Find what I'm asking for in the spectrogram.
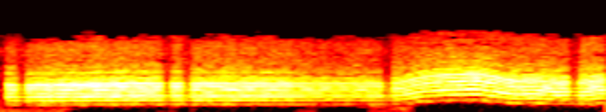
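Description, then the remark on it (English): A small boat engine is started up and drones loudly with a steady buzzing tone, then revs up to a higher pitch toward the end. No one talks over it. “Start up the engine, boy!”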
